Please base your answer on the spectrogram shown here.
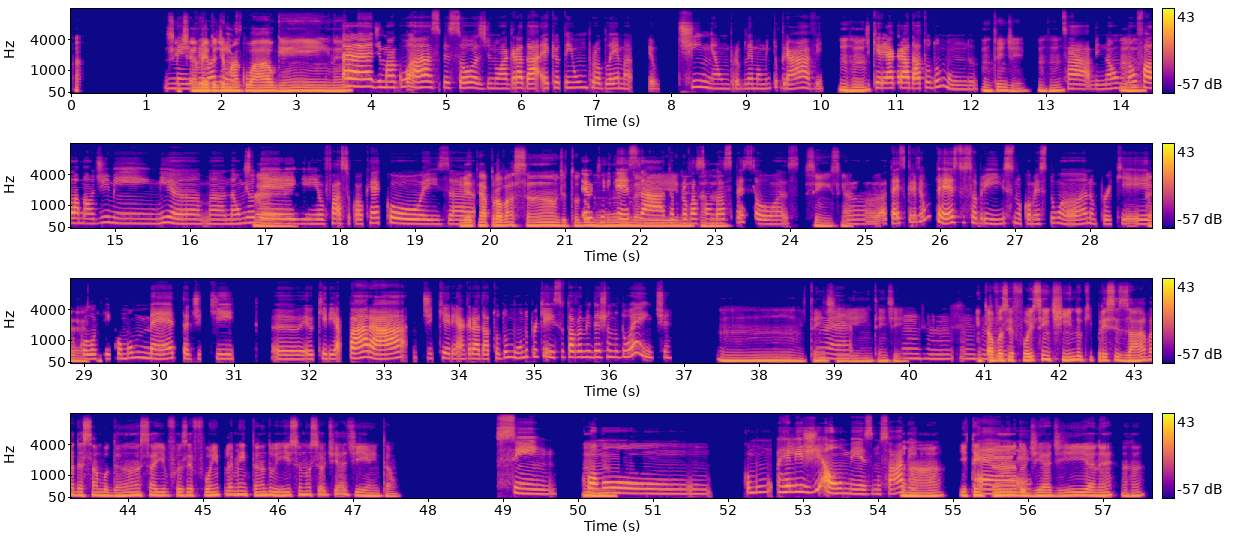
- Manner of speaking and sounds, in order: tapping
- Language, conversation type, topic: Portuguese, podcast, Como aprender a dizer não sem culpa?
